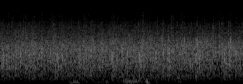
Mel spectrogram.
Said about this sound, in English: Come on, let's give the Lord a big clap this morning.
